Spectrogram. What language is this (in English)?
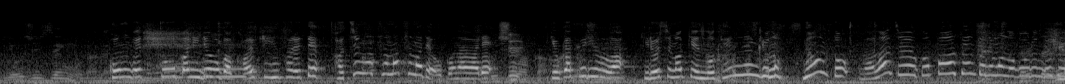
Japanese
